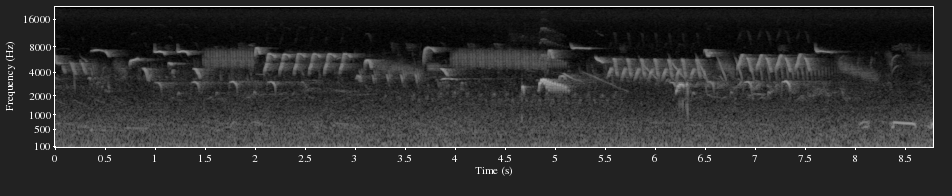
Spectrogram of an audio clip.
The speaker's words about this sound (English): Birds singing very early in the morning.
